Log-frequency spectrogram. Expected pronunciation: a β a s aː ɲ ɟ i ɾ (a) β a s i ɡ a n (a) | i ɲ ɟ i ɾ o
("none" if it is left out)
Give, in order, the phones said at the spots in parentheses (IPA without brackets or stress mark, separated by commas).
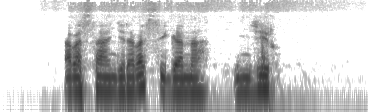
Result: a, a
